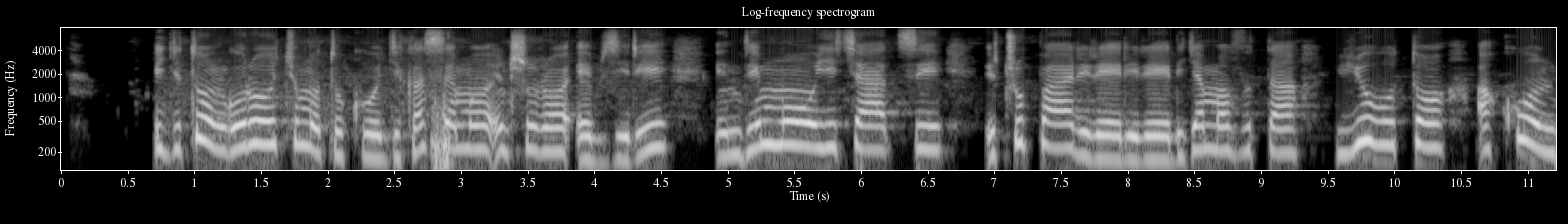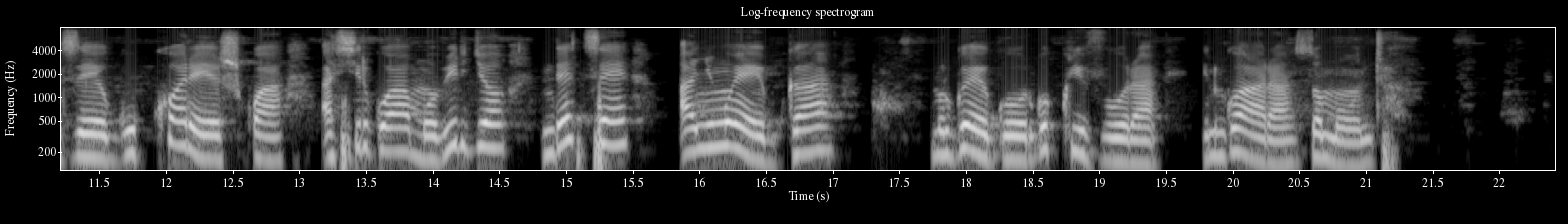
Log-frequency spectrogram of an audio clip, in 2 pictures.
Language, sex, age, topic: Kinyarwanda, female, 25-35, health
